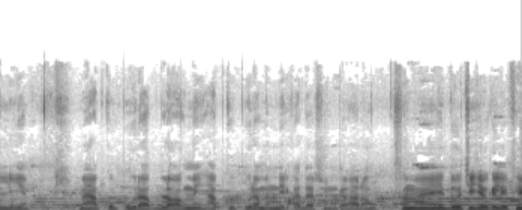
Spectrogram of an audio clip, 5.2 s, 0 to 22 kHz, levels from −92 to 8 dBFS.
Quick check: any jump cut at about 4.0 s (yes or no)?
yes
